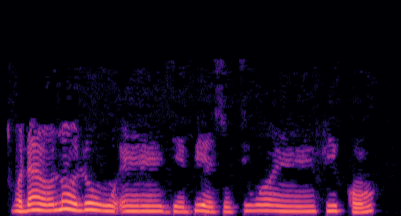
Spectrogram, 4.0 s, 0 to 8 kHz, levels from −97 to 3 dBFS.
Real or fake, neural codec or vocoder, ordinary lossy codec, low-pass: fake; vocoder, 24 kHz, 100 mel bands, Vocos; MP3, 24 kbps; 7.2 kHz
